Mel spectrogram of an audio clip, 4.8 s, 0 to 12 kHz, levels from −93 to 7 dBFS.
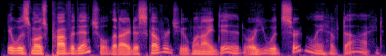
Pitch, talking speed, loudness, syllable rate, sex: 120 Hz, 210 wpm, -22 LUFS, 5.4 syllables/s, male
